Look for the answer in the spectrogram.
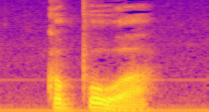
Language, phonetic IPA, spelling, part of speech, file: Polish, [kɔˈpuwa], kopuła, noun, Pl-kopuła.ogg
